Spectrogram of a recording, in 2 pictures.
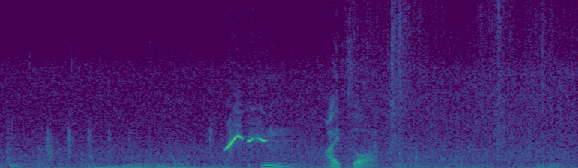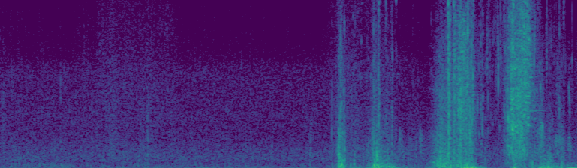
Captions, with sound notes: (whistle) Hmm... ...I thought...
